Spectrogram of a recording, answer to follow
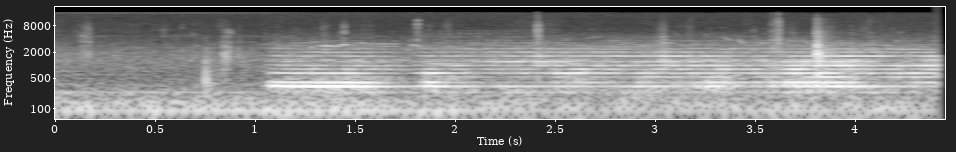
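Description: A steady held chord of several tones from the episode's soundtrack, starting about a second in and sounding like a distant horn, with a few faint clicks.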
